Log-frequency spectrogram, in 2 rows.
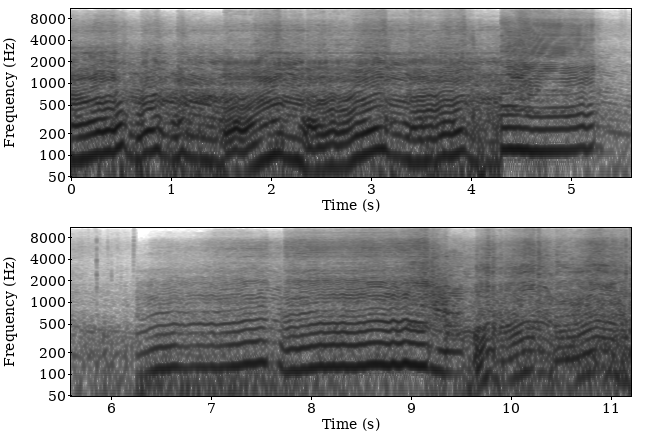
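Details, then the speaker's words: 1998 Suzuki RMX250 two-stroke, reassembled cheaply after overheating and loss of compression (melted aluminum cleaned from cylinder, some pitting left, not bored/relined): crisp throttle blips rising and falling cleanly, no vacuum leaks or stumble, responsive. "Doesn't sound like any vacuum leaks. Nice and responsive."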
